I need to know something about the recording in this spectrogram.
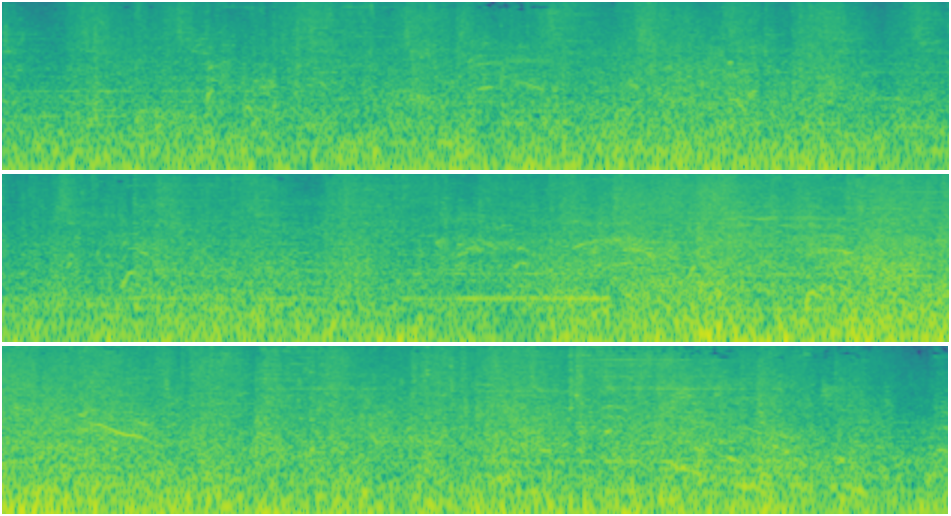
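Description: Spell blasts and impacts crackle and boom in a game fight.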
